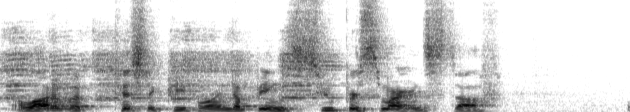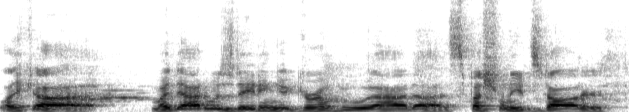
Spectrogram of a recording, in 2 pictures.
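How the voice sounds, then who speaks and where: Against music in the background and audible room echo, a man talks at a fairly slow pace in a fairly high pitch with fairly even intonation. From Italy. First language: Italian (bilingual with English). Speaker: vlogger. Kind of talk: personal vlog monologue. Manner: halting, frequent restarts and fillers.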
